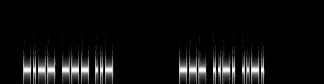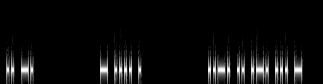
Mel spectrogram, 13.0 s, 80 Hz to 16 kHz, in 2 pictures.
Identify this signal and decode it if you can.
Morse code, heard as a keyed tone, about 25 wpm, 700 Hz. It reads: YOU OFF IN THE FIRST
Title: 4x Word-Spacing - Sentences from Top 200 Words - 25wpm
